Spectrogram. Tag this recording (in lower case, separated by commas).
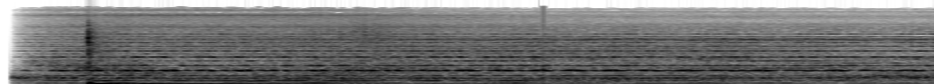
music, scary music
